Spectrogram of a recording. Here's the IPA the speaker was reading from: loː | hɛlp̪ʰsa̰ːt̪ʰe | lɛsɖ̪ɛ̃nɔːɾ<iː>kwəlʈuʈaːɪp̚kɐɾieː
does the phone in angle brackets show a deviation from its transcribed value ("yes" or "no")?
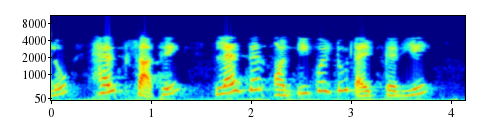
no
